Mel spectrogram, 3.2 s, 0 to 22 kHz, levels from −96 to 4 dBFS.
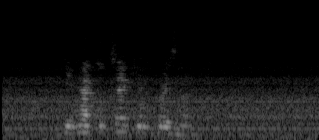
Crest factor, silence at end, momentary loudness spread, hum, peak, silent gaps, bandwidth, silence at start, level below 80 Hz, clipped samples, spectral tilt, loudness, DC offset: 24 dB; 0 s; 16 LU; none; -30 dBFS; none; 16 kHz; 0.05 s; -78 dBFS; under 0.1%; -7 dB/octave; -52 LUFS; under 0.1%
